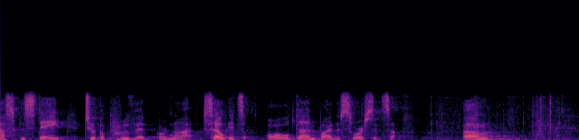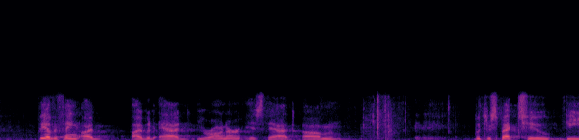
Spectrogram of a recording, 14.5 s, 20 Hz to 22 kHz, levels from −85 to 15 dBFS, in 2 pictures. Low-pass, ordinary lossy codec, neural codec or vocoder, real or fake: 7.2 kHz; Opus, 16 kbps; codec, 16 kHz, 8 kbps, FreqCodec, smaller model; fake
